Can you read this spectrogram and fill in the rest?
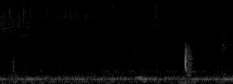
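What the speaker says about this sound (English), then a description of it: "Put it on here. Hear it sizzle." Faint, steady sizzle of a sourdough whole wheat English muffin frying on a hot griddle, a soft crackling hiss with a low hum underneath and one small pop.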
